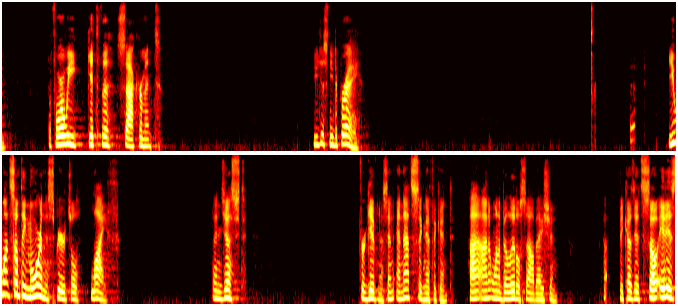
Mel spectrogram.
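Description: A man speaks calmly through a microphone, pausing often between phrases.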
